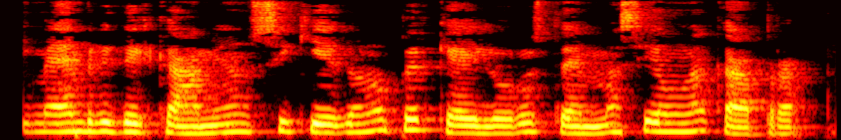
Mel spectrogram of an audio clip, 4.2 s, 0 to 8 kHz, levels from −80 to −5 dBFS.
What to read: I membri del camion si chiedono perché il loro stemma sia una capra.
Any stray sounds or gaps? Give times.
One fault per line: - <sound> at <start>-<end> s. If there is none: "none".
none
